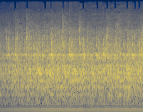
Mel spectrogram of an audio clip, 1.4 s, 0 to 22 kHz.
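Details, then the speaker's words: Used Emco Maximat V10-P lathe under power traverse: steady motor hum and gear whirr as the saddle moves, then a light knock as the feed clutch trips out cleanly at the end stop, avoiding a crash. "coming up against en stop goes in the net clutch and actually stopped it avoids any crashing and banging about"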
